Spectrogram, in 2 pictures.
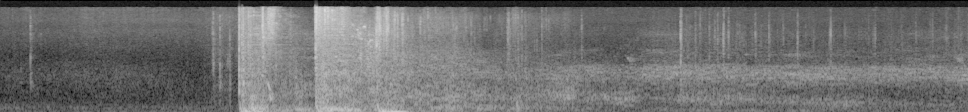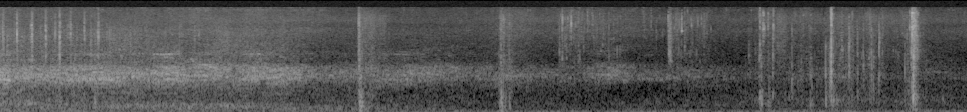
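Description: A loud sniper rifle shot about two seconds in, echoing for about a second. A flock of birds follows, taking off and calling for several seconds before fading.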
